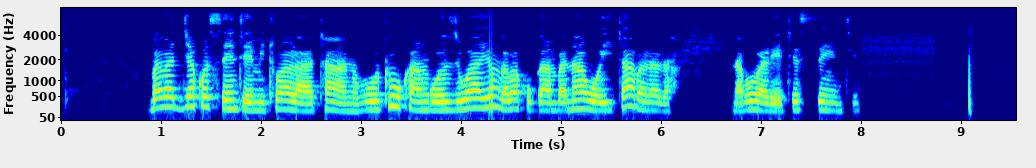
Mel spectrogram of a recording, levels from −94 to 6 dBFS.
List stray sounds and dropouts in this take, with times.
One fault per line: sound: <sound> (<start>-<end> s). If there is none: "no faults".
no faults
